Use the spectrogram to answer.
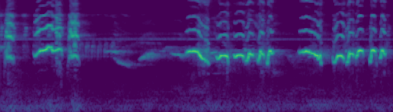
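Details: Oriental magpie-robin master song meant to coax other birds to sing: loud whistled notes with high chips, a quiet descending slur, then two fast bursts of looping whistles.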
